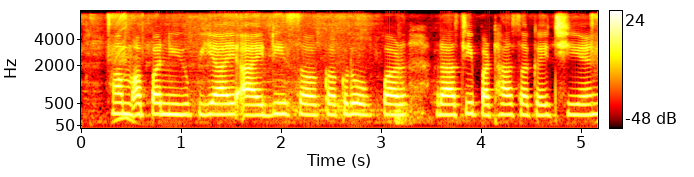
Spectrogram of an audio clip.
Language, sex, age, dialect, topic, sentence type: Maithili, female, 18-24, Southern/Standard, banking, question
